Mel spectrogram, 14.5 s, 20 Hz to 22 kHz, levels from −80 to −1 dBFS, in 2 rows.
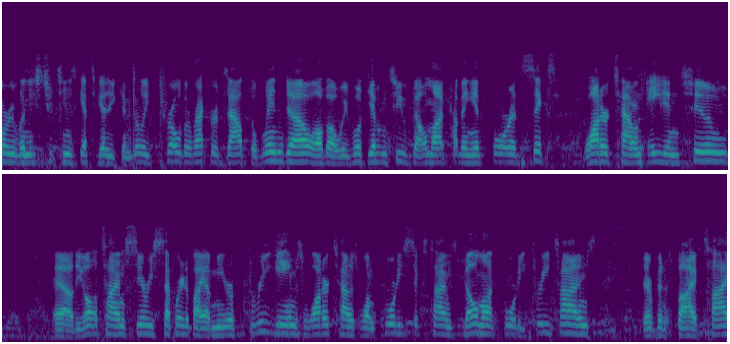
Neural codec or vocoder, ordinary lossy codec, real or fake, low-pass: codec, 16 kHz in and 24 kHz out, 2.2 kbps, FireRedTTS-2 codec; Opus, 32 kbps; fake; 7.2 kHz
